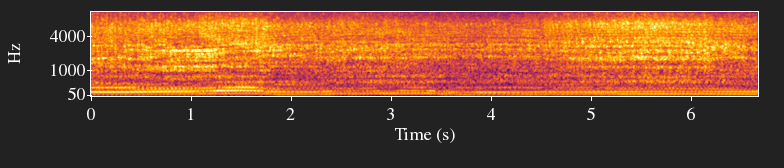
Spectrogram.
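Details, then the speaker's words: Rebuilt wrecked Lamborghini Aventador SV V12, first start, in neutral; deep, steady idle with an even low rumble, no hiccuping or misses, now running smooth. "but it sounds way better now it does yeah it literally no more like hiccuping or anything like that sounds really smooth now it's crazy"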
